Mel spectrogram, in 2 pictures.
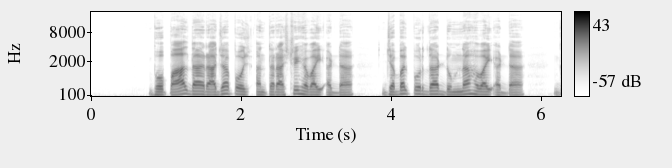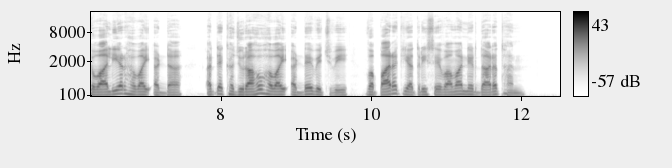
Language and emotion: Punjabi, neutral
